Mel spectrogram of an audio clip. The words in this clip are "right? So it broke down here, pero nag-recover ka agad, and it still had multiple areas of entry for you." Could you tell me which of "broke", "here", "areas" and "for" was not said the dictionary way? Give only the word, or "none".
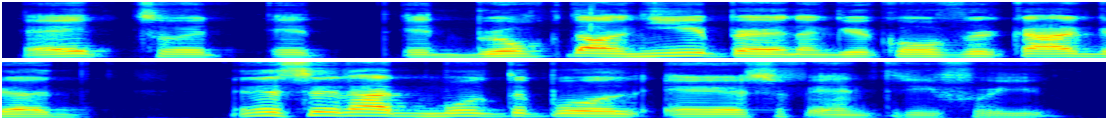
areas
